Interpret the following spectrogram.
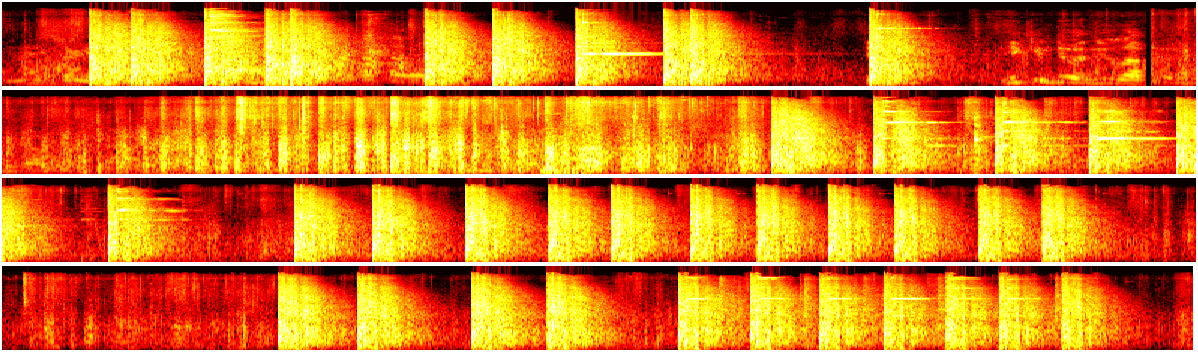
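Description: Pistol-caliber carbine fired in quick strings of shots, with steel targets ringing after some hits. The firing pauses about six seconds in, gives way to a few seconds of rushing noise, resumes about thirteen seconds in, and pauses briefly again near the twenty-four-second mark.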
